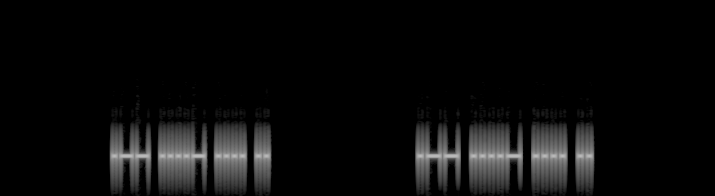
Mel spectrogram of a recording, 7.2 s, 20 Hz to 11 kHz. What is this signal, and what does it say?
Morse code, heard as a keyed tone, about 28 wpm, 700 Hz. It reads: W4HI W4HI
